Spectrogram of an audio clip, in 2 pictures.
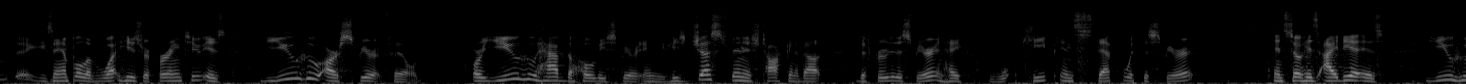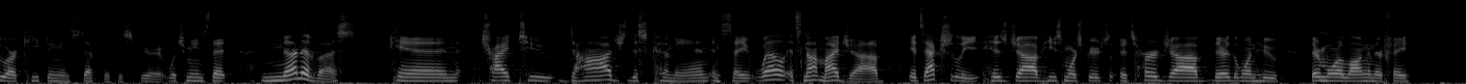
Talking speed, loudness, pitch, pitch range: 190 wpm, -43 LUFS, 160 Hz, 145-175 Hz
